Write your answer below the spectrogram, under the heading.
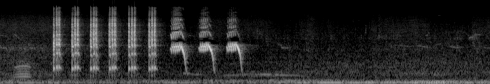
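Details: Indian myna song: a fast, even train of six harsh rasping chacks, then three loud whistled notes that slide steeply downward, followed by quiet background rumble.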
